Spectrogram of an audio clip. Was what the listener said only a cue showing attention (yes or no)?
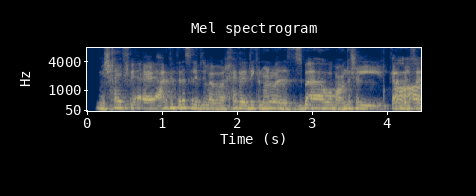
no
